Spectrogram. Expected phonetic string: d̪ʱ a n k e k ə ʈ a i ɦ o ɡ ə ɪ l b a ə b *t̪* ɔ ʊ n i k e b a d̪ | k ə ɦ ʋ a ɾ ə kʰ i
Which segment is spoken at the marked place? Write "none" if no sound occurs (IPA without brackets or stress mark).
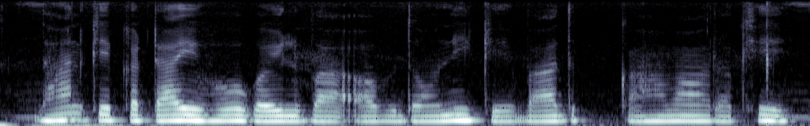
d̪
